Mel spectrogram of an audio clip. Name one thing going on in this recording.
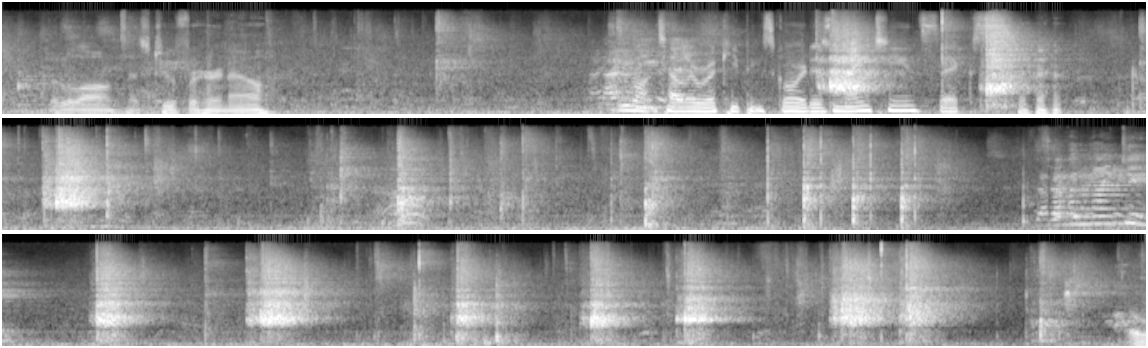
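Paddles hit a plastic ball with sharp, hollow pops in an echoing hall.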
